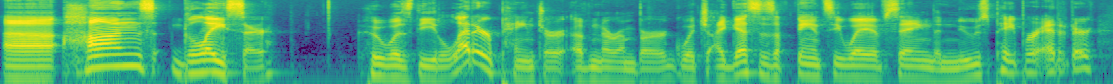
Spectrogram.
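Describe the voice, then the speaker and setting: A podcast host tells stories casually and irreverently, swearing, stammering, repeating words, and sometimes reading quotes aloud. His voice is on the low side, very animated, pushed, and bright, at a normal speed.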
